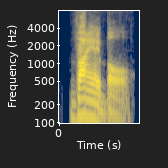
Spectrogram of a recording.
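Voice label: "viable", American English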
